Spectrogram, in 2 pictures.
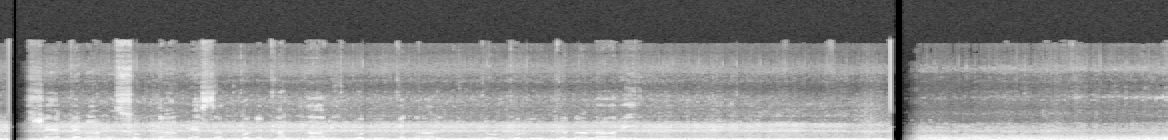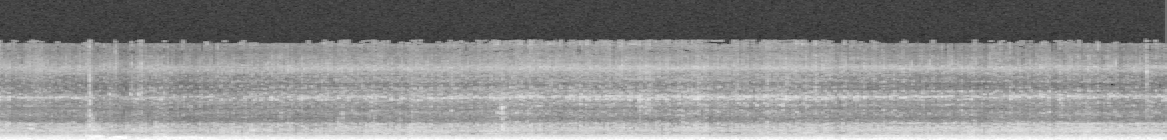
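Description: A bus engine hums steadily from inside while driving.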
